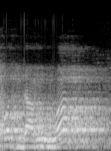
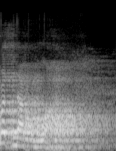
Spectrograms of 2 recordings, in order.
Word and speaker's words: qaddarallah: Jadi kalau mau dibaca qaddarullah tidak boleh ditasdid dalnya qadarullah. Kalau mau dibaca tasdid maka tidak boleh didamah tapi di fathah qaddarallah.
